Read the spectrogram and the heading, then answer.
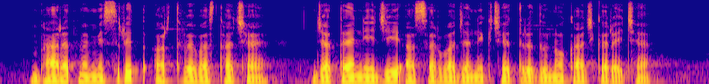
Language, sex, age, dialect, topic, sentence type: Maithili, male, 18-24, Eastern / Thethi, banking, statement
